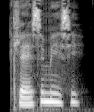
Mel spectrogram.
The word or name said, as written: klassemæssig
